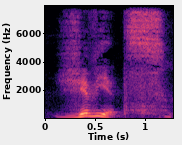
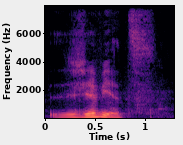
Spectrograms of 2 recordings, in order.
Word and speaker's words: Żywiec: This is, now I have a pronunciation guide for this, Żywiec. – Żywiec. – Z-Y-W-I-E-C.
